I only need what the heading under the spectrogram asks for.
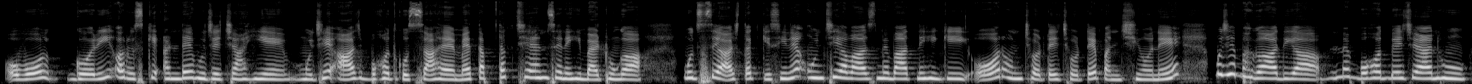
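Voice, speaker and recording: A woman's voice: high voice, dark tone, lightly acted. A woman voicing a cruel, greedy male kite bird in a cartoon story, menacing and boastful. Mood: angry.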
